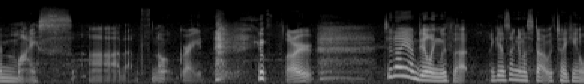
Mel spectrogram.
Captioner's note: laughs helplessly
